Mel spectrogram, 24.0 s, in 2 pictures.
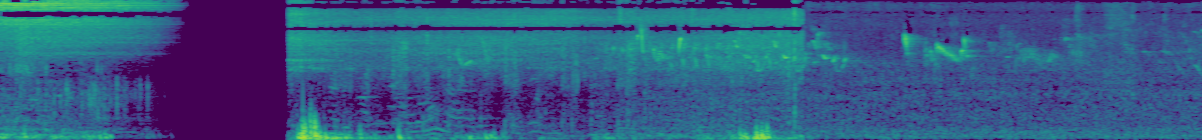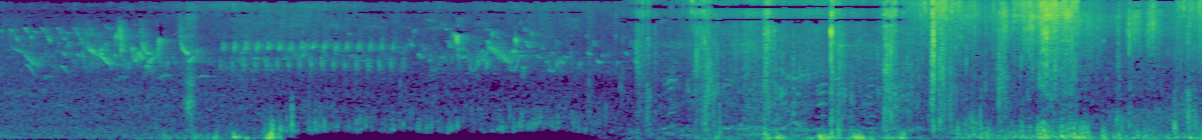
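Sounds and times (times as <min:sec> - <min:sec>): birds chirping: 0:03.6 - 0:22.4.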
